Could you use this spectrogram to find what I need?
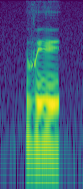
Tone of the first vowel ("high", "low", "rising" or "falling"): low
